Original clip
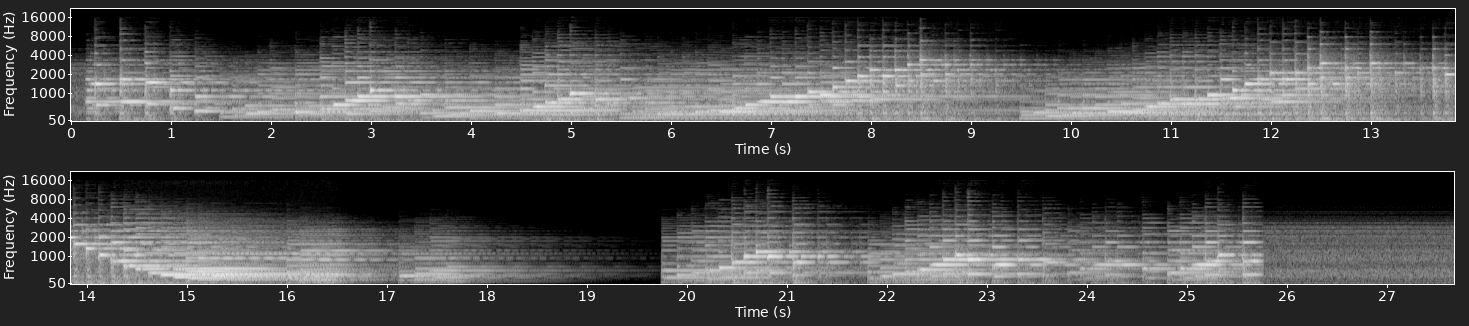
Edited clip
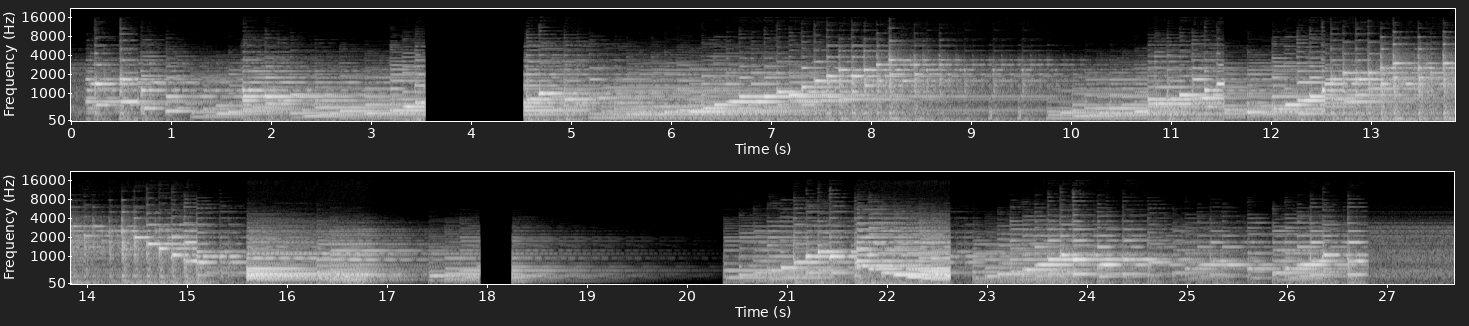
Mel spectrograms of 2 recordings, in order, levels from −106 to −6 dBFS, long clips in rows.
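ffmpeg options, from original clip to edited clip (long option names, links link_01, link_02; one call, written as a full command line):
ffmpeg -i in.wav -filter_complex "[0:a]asplit=14[link_01][link_02][link_03][link_04][link_05][link_06][link_07][link_08][link_09][link_10][link_11][link_12][link_13][link_14];[link_01]atrim=end=0.672[link_15];[link_02]atrim=start=0.958:end=2.012[link_16];[link_03]atrim=start=3.018:end=4.84,asetpts=PTS-STARTPTS,afade=type=out:start_time=1.818:duration=0.004:curve=hsin,apad=pad_dur=0.99[link_17];[link_04]atrim=start=4.84:end=9.522,asetpts=PTS-STARTPTS,afade=type=in:duration=0.004:curve=hsin[link_18];[link_05]atrim=start=9.228:end=9.522[link_19];[link_06]atrim=start=9.228:end=10.502[link_20];[link_07]atrim=start=11.048:end=11.812[link_21];[link_08]atrim=start=2.008:end=3.022[link_22];[link_09]atrim=start=11.808:end=14.372[link_23];[link_10]atrim=start=21.078:end=21.582[link_24];[link_11]atrim=start=15.298:end=17.63,asetpts=PTS-STARTPTS,afade=type=out:start_time=2.328:duration=0.004:curve=hsin,apad=pad_dur=0.32[link_25];[link_12]atrim=start=17.63:end=21.082,asetpts=PTS-STARTPTS,afade=type=in:duration=0.004:curve=hsin[link_26];[link_13]atrim=start=14.368:end=15.302[link_27];[link_14]atrim=start=21.578[link_28];[link_15][link_16]acrossfade=duration=0.004:curve1=hsin:curve2=hsin[link_29];[link_17][link_18]concat=n=2:v=0:a=1[link_30];[link_29][link_30]acrossfade=duration=0.004:curve1=hsin:curve2=hsin[link_31];[link_31][link_19]acrossfade=duration=0.004:curve1=hsin:curve2=hsin[link_32];[link_32][link_20]acrossfade=duration=0.004:curve1=hsin:curve2=hsin[link_33];[link_33][link_21]acrossfade=duration=0.004:curve1=hsin:curve2=hsin[link_34];[link_34][link_22]acrossfade=duration=0.004:curve1=hsin:curve2=hsin[link_35];[link_35][link_23]acrossfade=duration=0.004:curve1=hsin:curve2=hsin[link_36];[link_36][link_24]acrossfade=duration=0.004:curve1=hsin:curve2=hsin[link_37];[link_25][link_26]concat=n=2:v=0:a=1[link_38];[link_37][link_38]acrossfade=duration=0.004:curve1=hsin:curve2=hsin[link_39];[link_39][link_27]acrossfade=duration=0.004:curve1=hsin:curve2=hsin[link_40];[link_40][link_28]acrossfade=duration=0.004:curve1=hsin:curve2=hsin" out.wav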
